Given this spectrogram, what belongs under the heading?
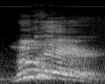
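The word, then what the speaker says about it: mujer: a little the oh how do you say it moo hair like Mr Co has no hair but girls have Mo hair with they only a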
